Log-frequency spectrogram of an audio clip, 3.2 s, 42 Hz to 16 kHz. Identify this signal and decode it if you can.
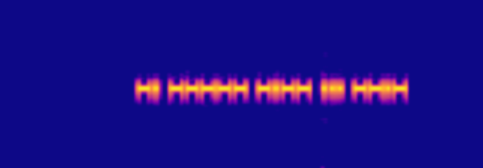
Morse code, heard as a keyed tone, about 42 wpm, 700 Hz. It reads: N0YSQ
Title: K1USN SST QSO Practice - 45wpm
